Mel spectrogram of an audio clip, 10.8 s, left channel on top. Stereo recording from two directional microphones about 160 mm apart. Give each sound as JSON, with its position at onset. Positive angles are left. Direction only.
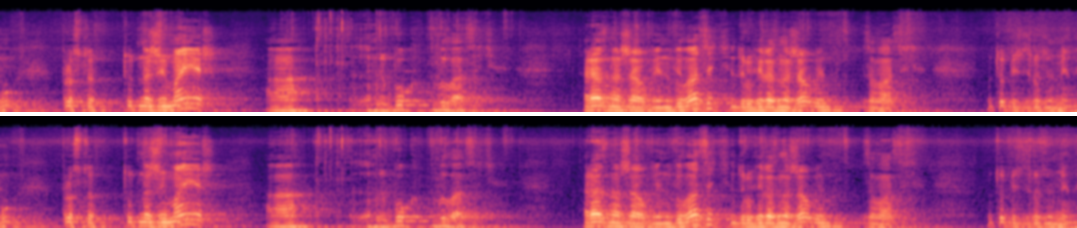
{"t": 0.6, "sound": "a man's voice", "side_deg": -15}
{"t": 5.8, "sound": "a man's voice", "side_deg": -10}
